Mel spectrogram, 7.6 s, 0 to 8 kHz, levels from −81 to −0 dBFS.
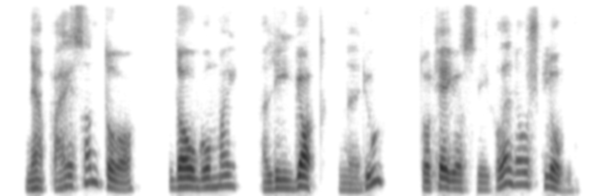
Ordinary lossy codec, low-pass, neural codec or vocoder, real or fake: AAC, 32 kbps; 7.2 kHz; codec, 16 kHz, 0.8 kbps, ZipCodec; fake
